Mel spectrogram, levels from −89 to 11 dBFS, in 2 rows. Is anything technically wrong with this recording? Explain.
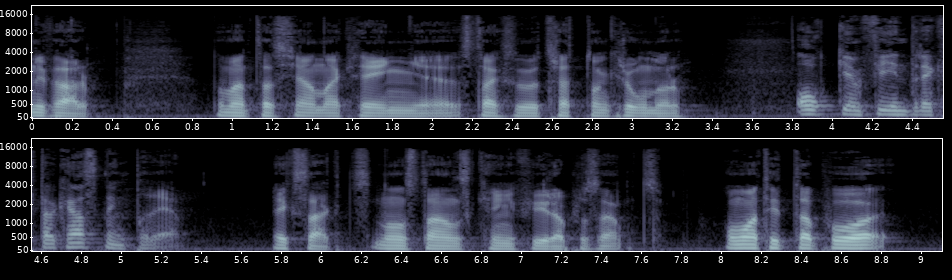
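No, nothing is technically wrong with this audio.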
